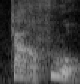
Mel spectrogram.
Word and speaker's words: Carrefour: souvent on l'entend donc carrefour on le prononce comme ça carrefour vous avez michelin michelin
